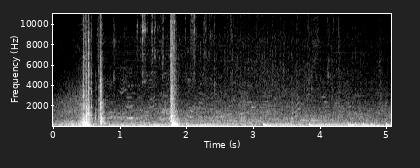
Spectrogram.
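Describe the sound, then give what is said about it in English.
Muffled party bass thumps behind closed doors, heard from outside while walking up to the party, a low, dull rumble pulsing in a steady rhythm, with a few sharp knocks or clicks early on. “So when I first heard JT describe walking up outside and hearing the doors rumble, I just really wanted to create that feeling of possibility.”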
